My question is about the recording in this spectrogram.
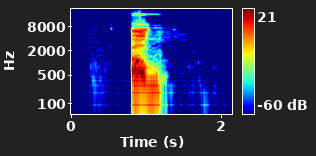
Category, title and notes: Sound effects > Other
dhot-sisme
arabic, sound, vocal, voice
